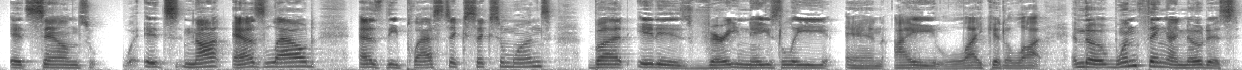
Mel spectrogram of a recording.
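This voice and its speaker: Male reviewer, somewhat high voice, informal and loosely rambling, everyday hobbyist review delivery. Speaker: product reviewer and call maker. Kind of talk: casual product review talk.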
